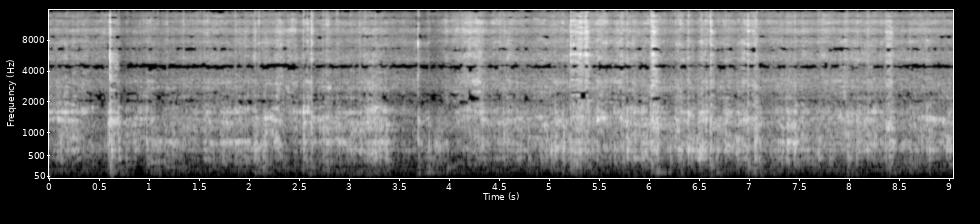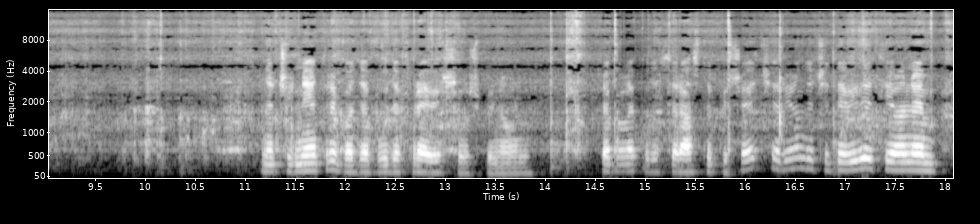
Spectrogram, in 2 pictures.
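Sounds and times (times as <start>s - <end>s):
spoon scraping saucepan: 0.0s - 18.0s.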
